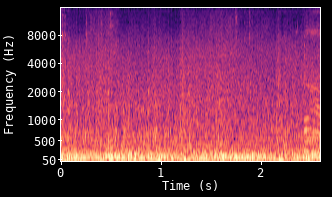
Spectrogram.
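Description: A dense, continuous roaring rumble of missile launch and explosions in Wargame Red Dragon, loud and sustained throughout with no distinct individual blasts.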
